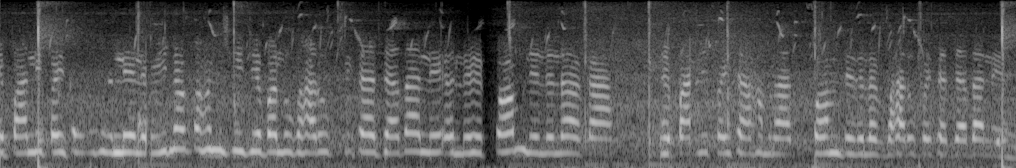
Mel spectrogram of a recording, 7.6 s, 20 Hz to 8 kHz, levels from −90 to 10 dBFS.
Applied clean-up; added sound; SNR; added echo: none; Bird + Water / Splash, splatter; 13 dB; none.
